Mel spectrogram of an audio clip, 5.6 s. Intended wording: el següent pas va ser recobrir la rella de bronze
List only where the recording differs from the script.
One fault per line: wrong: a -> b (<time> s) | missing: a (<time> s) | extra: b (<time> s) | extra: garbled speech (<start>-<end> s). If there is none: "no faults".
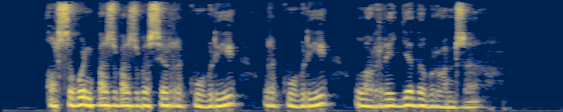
extra: pas (1.2 s)
extra: recobrir (2.7 s)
